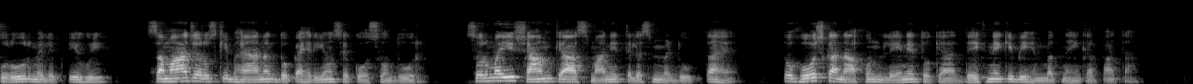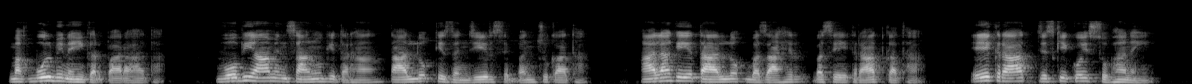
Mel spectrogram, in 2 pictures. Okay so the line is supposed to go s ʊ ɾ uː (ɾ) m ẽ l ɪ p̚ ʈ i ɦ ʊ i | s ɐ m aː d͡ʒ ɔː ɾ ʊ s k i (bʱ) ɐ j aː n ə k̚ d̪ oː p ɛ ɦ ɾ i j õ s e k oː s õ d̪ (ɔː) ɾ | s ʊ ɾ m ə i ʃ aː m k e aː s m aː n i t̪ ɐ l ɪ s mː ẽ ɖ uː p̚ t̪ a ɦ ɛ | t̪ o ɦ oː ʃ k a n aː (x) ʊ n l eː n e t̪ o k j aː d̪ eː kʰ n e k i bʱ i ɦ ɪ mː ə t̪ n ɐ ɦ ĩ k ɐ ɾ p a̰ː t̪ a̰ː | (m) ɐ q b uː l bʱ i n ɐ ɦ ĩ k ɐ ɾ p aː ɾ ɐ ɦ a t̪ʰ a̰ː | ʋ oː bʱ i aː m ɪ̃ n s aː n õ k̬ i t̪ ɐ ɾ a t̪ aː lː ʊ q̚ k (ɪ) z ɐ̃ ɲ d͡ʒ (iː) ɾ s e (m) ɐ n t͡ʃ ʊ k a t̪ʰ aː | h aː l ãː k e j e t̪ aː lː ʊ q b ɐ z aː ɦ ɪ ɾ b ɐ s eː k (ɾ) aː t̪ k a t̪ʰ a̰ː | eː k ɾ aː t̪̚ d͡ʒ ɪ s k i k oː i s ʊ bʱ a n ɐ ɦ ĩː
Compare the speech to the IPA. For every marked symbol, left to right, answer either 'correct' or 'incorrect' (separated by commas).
correct, correct, incorrect, correct, correct, incorrect, correct, incorrect, correct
